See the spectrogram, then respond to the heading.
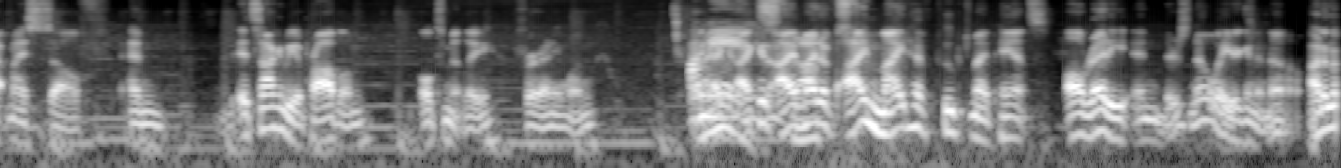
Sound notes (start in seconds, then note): none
